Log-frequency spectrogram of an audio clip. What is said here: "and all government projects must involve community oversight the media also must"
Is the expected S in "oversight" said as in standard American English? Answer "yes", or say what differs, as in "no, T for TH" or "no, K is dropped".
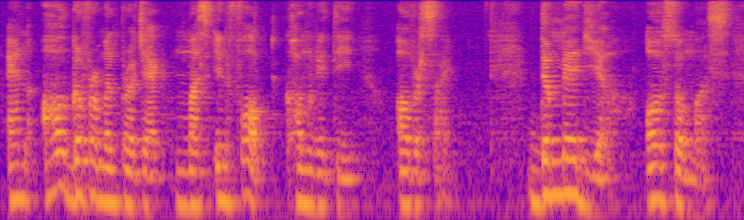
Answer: yes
